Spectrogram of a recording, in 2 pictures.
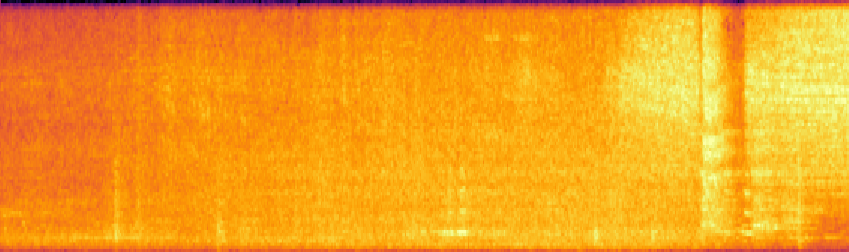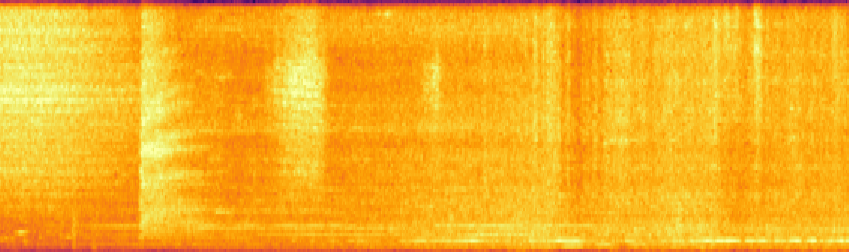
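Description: A Keihan Ishiyama-Sakamoto Line two-car electric train running into a platform and standing, with sharp hisses of air around the middle. Near the end it pulls away, its motors giving a rising whine over a steady tone.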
